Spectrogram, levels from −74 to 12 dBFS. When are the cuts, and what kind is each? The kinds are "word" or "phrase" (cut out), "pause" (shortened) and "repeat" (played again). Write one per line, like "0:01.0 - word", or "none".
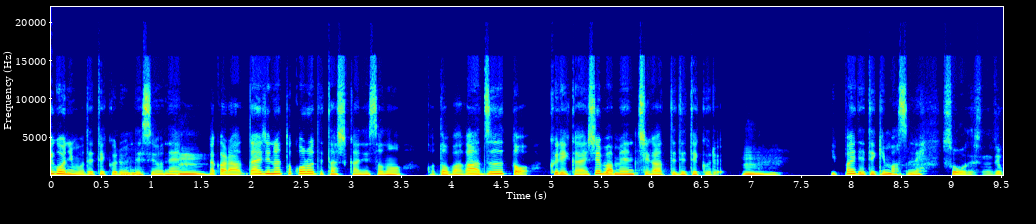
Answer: none

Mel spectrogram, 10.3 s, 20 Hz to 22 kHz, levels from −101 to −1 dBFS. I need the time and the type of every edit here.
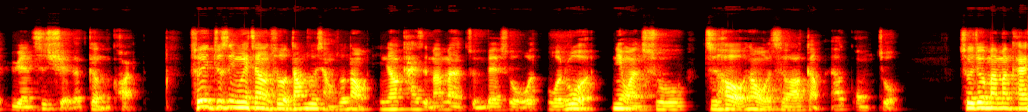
0:01.6 - pause

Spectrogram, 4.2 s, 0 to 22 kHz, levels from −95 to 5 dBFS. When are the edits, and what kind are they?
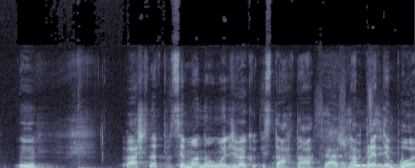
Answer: none

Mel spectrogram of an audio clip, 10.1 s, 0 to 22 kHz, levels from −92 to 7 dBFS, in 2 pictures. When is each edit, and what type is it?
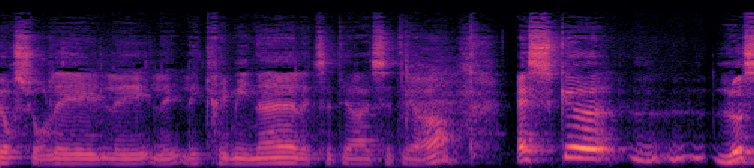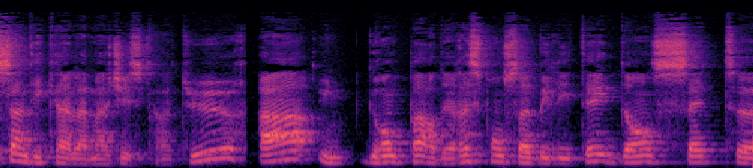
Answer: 0:04.7 - pause
0:06.7 - pause
0:07.4 - pause

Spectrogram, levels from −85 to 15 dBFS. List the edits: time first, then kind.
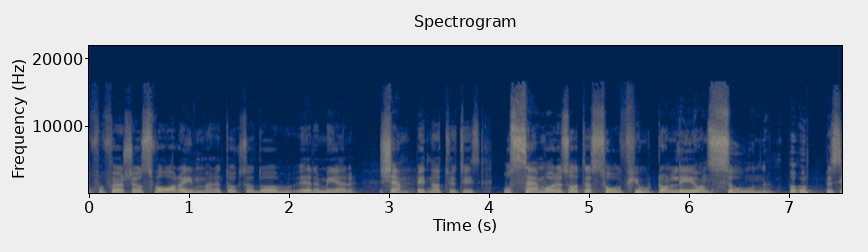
0:02.2 - word
0:02.9 - word
0:04.0 - pause

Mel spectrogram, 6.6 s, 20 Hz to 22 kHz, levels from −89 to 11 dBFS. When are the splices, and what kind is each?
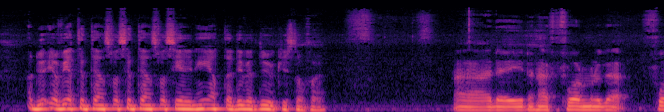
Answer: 0:01.2 - repeat

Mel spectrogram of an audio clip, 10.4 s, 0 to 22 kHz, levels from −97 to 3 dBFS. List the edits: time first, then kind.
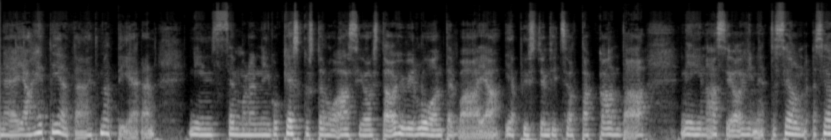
0:06.9 - word

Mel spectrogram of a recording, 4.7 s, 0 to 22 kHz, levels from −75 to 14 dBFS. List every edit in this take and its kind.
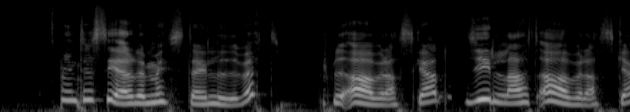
0:01.0 - word
0:02.4 - word
0:03.4 - pause

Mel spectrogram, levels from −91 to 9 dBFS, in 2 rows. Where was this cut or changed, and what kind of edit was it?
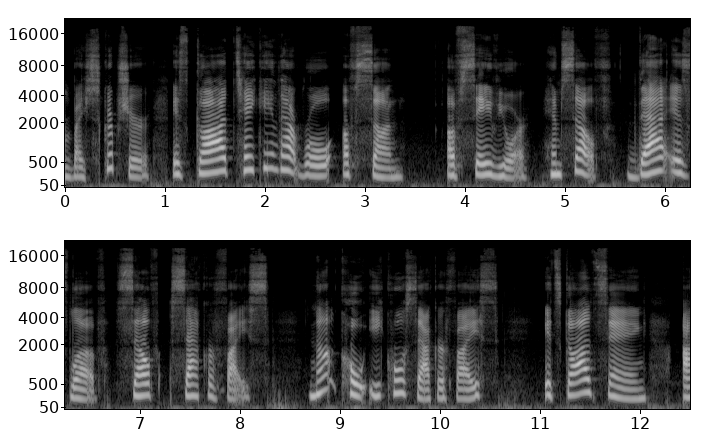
0:01.0 - pause
0:05.5 - pause
0:06.7 - pause

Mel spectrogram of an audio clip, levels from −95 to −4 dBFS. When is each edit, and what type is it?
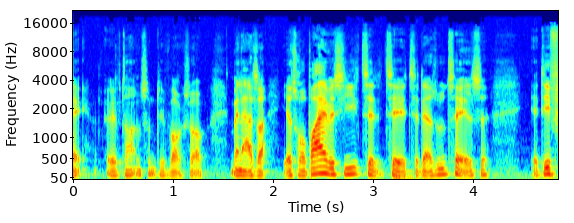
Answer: none

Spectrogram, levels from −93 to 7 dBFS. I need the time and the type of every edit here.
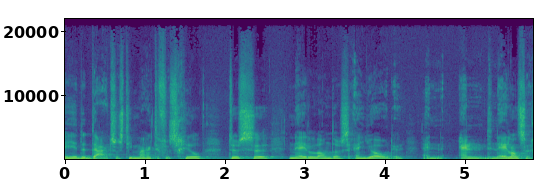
none

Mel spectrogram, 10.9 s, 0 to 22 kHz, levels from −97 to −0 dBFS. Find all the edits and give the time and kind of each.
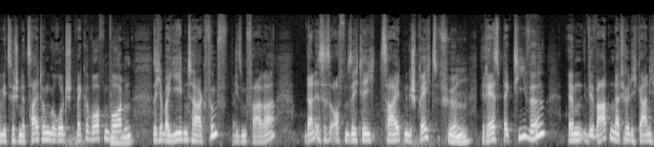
0:02.6 - word
0:03.9 - phrase
0:07.9 - pause

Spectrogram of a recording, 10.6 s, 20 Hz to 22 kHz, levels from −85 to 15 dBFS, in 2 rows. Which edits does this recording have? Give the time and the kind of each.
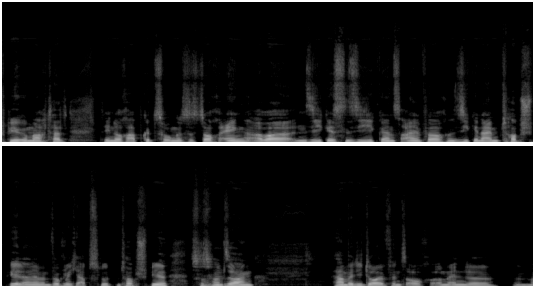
0:07.5 - word

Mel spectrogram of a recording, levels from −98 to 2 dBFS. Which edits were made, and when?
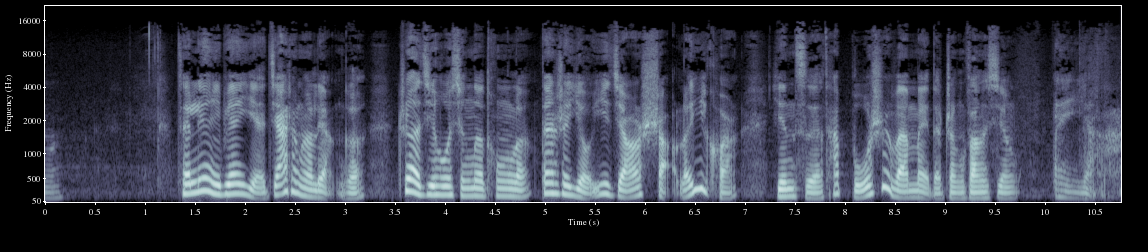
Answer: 0:04.9 - pause

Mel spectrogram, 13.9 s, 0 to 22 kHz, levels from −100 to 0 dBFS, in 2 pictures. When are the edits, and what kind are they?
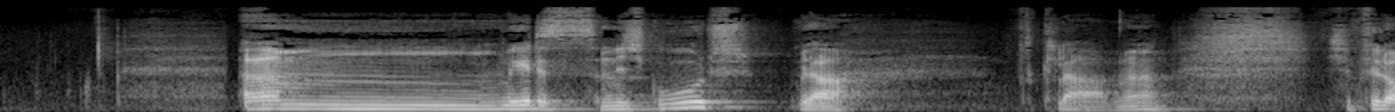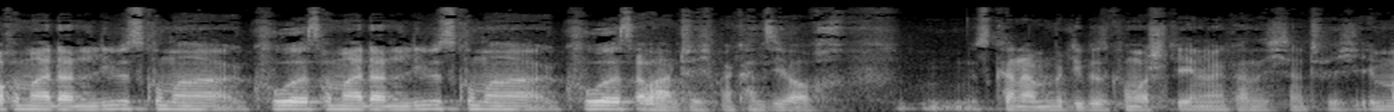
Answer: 0:01.1 - pause
0:03.0 - word
0:08.6 - repeat
0:12.8 - phrase

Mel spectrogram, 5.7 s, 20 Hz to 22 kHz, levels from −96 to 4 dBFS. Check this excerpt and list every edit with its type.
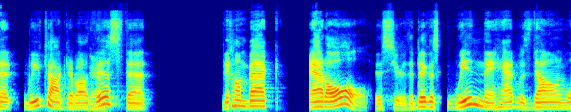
0:02.3 - word
0:03.8 - word
0:04.4 - word

